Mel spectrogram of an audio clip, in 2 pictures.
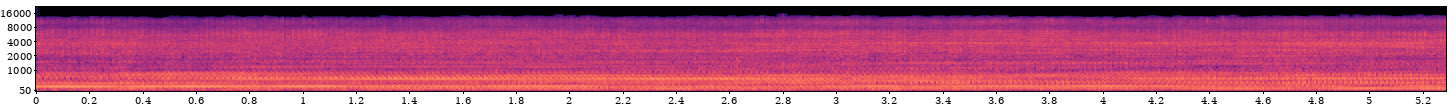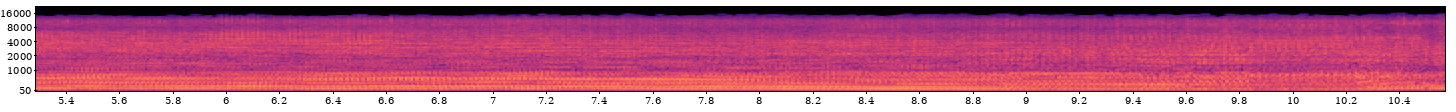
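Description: Engine of a square-body Chevrolet pickup running at full throttle under load as it drags a weight-transfer sled, holding a steady high pitch that sags slightly near the end.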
